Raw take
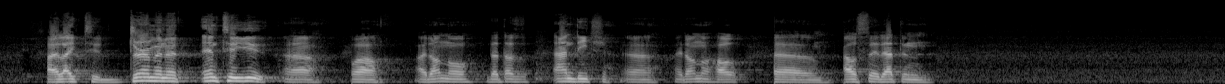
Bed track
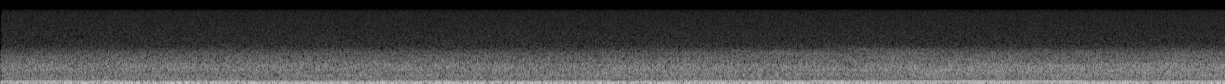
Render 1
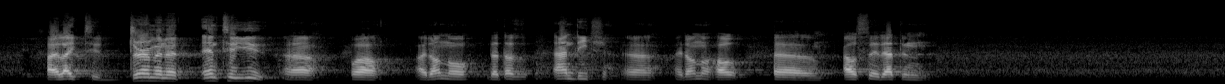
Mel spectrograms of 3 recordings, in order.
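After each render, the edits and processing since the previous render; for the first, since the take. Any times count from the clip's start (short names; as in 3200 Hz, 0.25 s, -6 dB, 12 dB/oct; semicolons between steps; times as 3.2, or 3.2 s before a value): HPF 520 Hz 24 dB/oct; high shelf 7900 Hz -11 dB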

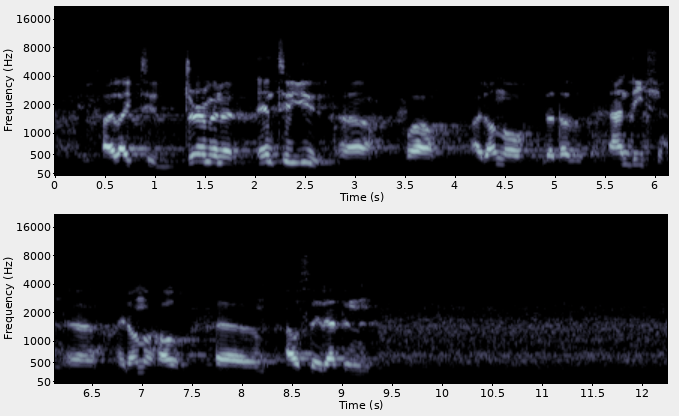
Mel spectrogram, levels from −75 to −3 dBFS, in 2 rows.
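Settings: spectral contrast raised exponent 2.3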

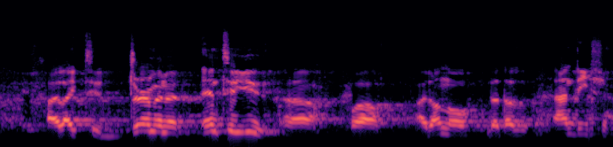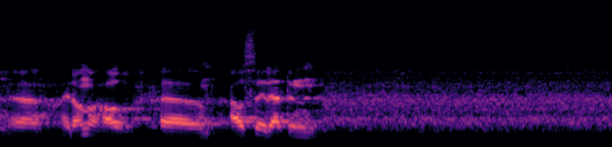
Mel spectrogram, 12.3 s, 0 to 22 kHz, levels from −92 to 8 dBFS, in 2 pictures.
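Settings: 5.48–5.89 HPF 560 Hz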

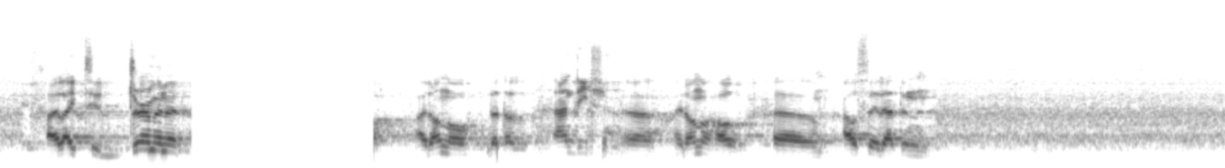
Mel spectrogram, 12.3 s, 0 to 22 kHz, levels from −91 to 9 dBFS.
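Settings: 1.91–3.74 mute; 4.97–6.03 HPF 960 Hz 6 dB/oct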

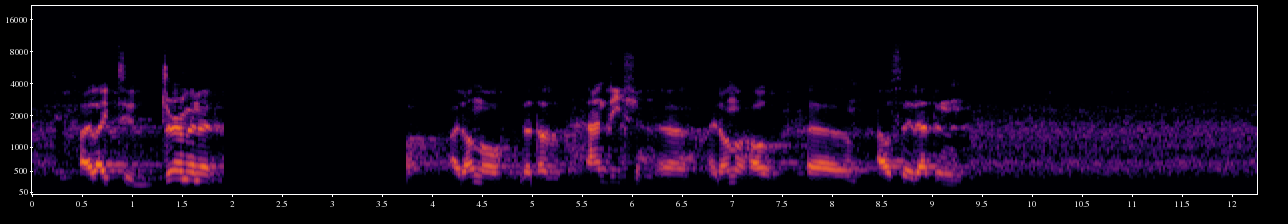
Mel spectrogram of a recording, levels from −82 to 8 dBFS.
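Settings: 5.07–5.59 bell 1100 Hz +12.5 dB 0.86 oct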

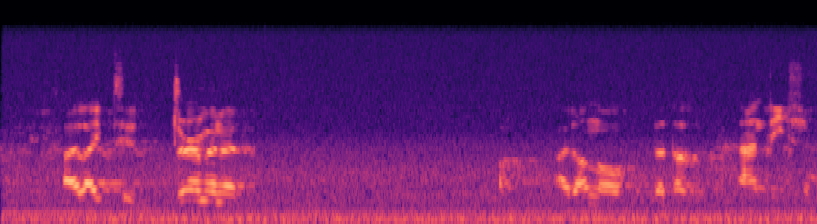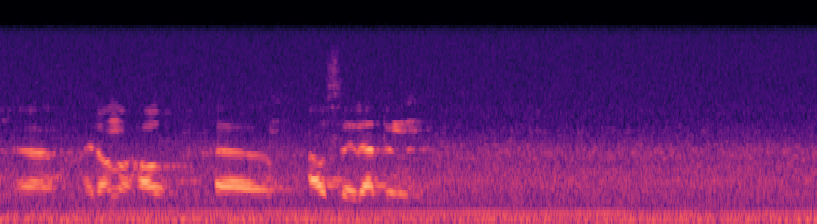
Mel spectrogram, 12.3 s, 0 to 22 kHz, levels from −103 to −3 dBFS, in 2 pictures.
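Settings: add bed track -23 dB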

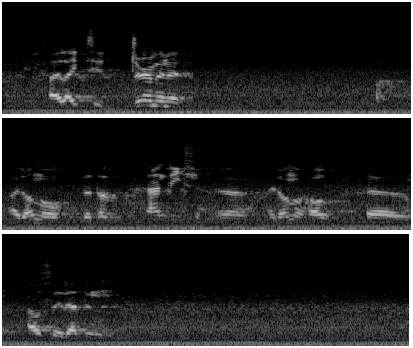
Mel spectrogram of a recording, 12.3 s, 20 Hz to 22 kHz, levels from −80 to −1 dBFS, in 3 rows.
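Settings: gain -1 dB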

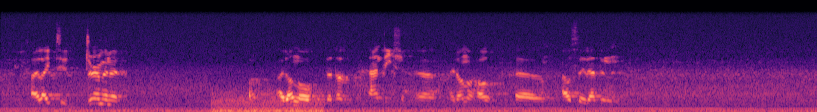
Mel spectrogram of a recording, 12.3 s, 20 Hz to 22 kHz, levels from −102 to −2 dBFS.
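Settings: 3.17–4.88 resonant low shelf 690 Hz +11 dB, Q 1.5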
